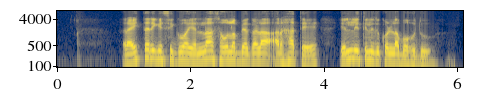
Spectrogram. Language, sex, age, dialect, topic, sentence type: Kannada, male, 31-35, Coastal/Dakshin, agriculture, question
